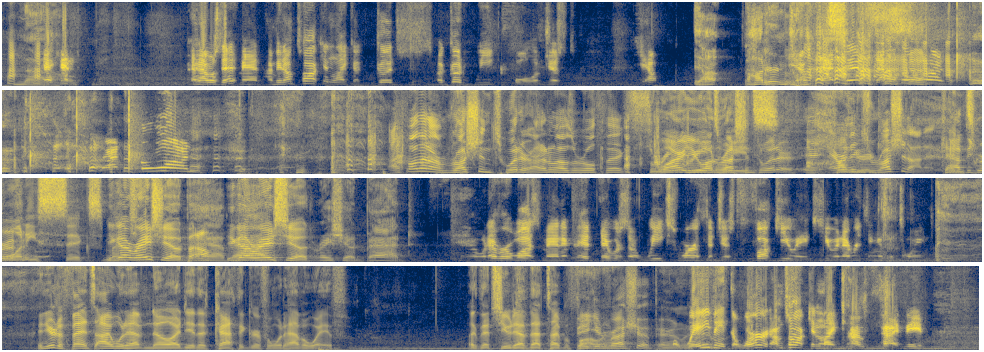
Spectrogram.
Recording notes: live from his vehicle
